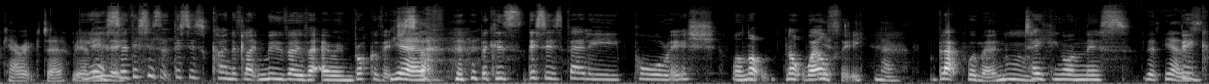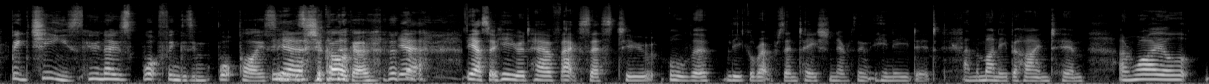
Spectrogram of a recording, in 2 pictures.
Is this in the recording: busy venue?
no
